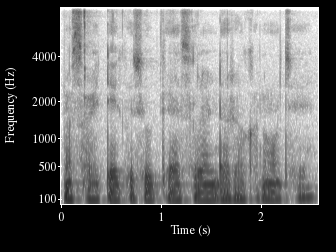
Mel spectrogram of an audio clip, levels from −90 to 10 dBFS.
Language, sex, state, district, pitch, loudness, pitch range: Bengali, male, West Bengal, Alipurduar, 95 Hz, -18 LUFS, 90-110 Hz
